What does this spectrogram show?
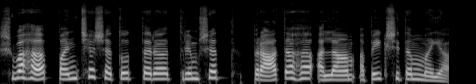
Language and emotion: Sanskrit, neutral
